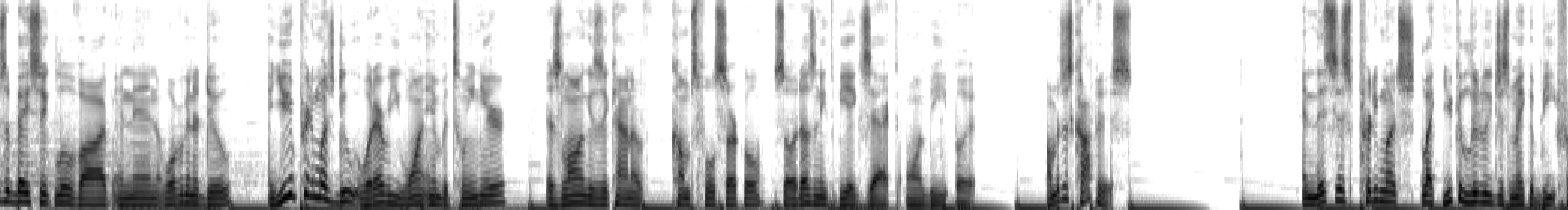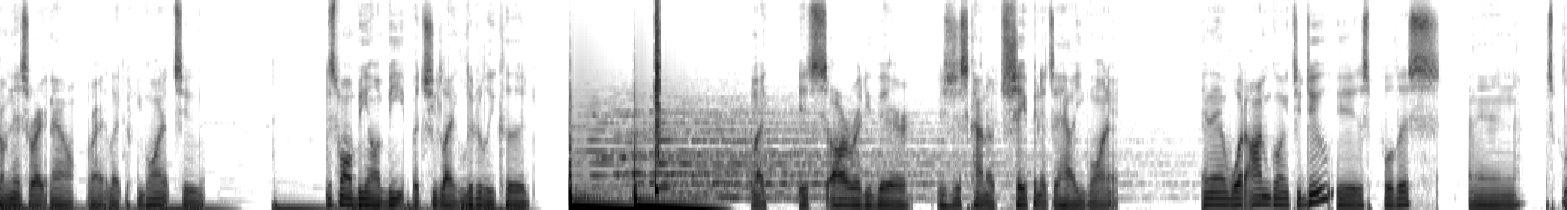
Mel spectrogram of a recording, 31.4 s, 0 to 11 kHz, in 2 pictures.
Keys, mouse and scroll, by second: 0.7 ctrl+click, 2.2 shift+click, 3.8 double click, 7.4 right click, 10.9 shift+click, 14.1 right click, 20.0 double click, 22.7 space, 23.0 right click, 26.7 scroll down 1, 27.0 ctrl+2, 28.9 shift+click, 31.2 ctrl+Up.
